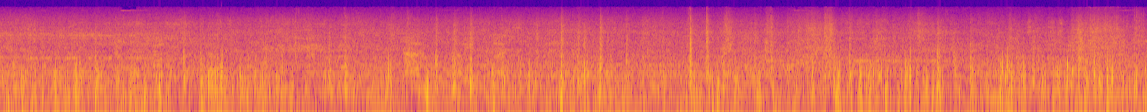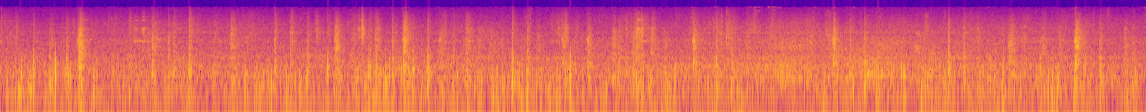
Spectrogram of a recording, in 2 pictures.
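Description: Narrow-gauge steam train carriages running along the Welsh Highland Railway, heard close by from an open carriage window: a steady rumble with dense, irregular clicking and rattling of wheels over the track.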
